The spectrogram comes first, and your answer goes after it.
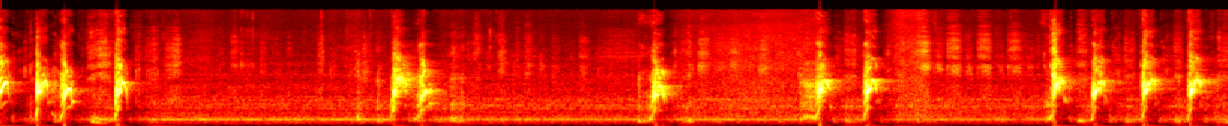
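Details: Five-year-old Chihuahua/Yorkie mix barking while it wants the squeaky toy another dog holds during play; rapid high yappy barks in clusters of two or three, roughly every two seconds, with a constant low hum behind.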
